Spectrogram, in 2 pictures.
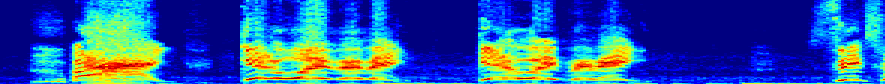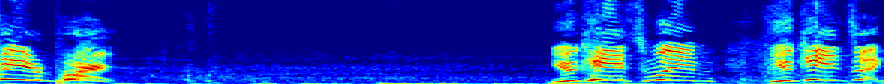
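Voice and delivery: high, loud panicked shouts; frantic yelling. Real, not acted. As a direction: yell at the creature to back off. Monster chasing, yelling at it.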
